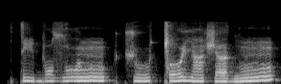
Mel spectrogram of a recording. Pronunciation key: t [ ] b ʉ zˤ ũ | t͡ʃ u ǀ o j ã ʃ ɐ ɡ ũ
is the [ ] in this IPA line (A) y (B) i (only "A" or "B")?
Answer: B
